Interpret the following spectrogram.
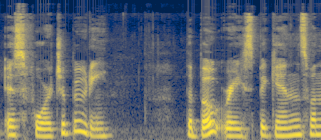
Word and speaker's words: Djibouti: D is for Djibouti.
